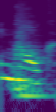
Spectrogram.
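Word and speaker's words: noch: होगा book dear book N ओ सी एच है ये नोक बुक का मतलब है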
